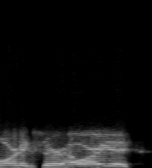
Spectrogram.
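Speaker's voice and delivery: shrill, very high scream at full volume. Recounting a morning run, the speaker acts out greeting an old man: retelling a scream. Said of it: "I'm screaming".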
